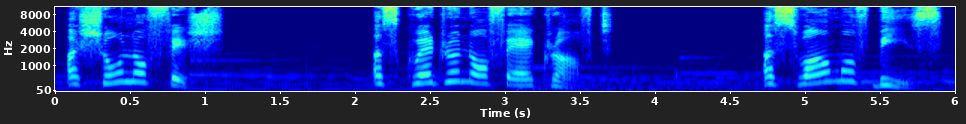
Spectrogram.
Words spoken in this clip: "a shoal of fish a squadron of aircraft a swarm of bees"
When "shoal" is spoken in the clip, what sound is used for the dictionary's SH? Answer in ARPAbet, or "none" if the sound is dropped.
SH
